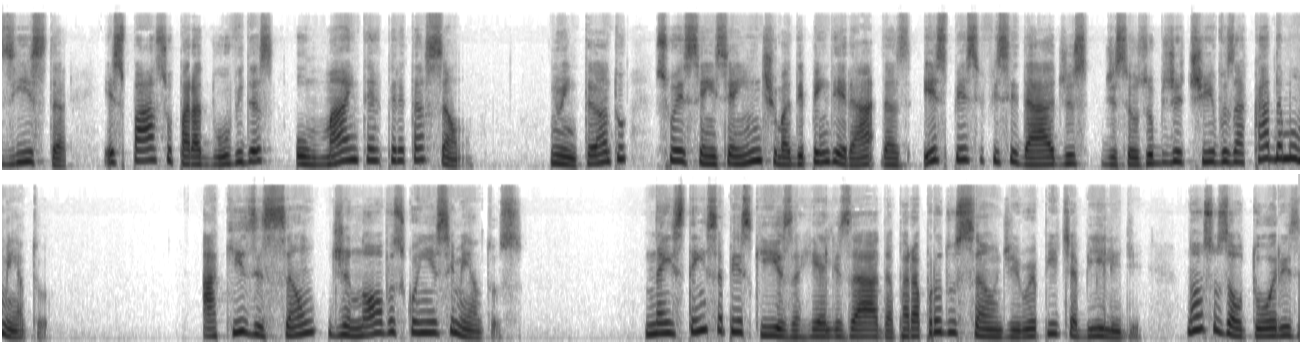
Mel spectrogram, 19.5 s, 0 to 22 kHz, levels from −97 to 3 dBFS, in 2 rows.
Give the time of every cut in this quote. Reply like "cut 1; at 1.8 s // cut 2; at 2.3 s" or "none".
cut 1; at 6.6 s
